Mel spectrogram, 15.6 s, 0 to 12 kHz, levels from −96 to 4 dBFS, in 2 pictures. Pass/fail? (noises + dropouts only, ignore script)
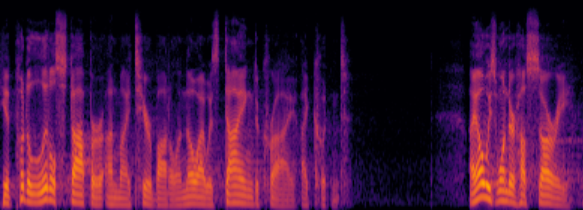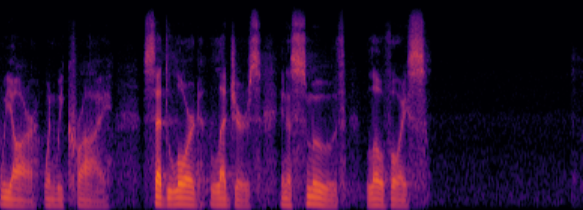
pass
